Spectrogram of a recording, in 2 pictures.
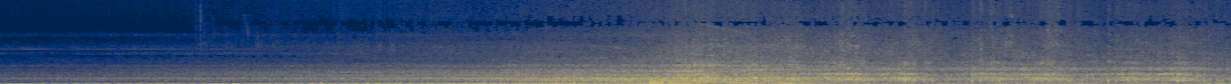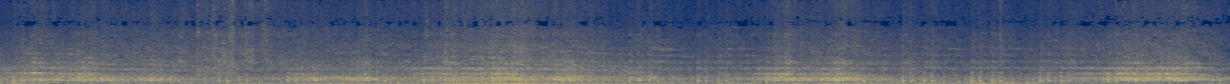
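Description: Diesel-hauled freight train of bogie tank wagons passing close by. The locomotive's low engine rumble builds and passes about seven seconds in, then the wagons' wheels clatter over the rail joints in repeating groups every two to three seconds as each bogie goes by.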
